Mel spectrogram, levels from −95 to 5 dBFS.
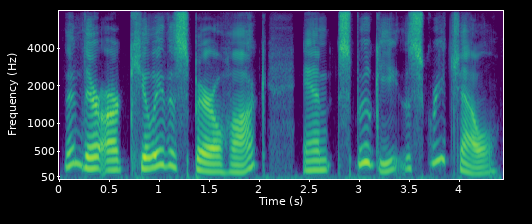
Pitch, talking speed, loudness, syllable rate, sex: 190 Hz, 160 wpm, -17 LUFS, 4.4 syllables/s, male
